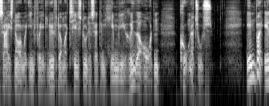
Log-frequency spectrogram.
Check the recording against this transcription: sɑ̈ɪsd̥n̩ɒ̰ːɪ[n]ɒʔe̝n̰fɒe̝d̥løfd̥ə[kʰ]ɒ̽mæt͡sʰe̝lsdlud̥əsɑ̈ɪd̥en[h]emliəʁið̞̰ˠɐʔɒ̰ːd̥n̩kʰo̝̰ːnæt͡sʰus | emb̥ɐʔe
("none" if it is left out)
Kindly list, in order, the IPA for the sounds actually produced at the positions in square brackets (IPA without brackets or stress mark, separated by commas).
m, none, h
